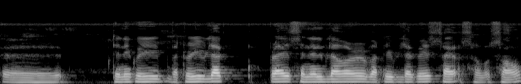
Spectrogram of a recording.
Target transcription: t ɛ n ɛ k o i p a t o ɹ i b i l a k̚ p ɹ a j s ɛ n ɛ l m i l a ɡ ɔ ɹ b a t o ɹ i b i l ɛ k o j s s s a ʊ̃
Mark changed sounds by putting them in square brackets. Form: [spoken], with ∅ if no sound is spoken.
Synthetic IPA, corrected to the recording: t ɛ n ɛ k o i [b] a t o ɹ i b i l a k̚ p ɹ a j s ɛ n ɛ l [b] i l a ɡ ɔ ɹ b a t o ɹ i b i l [a] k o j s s s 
